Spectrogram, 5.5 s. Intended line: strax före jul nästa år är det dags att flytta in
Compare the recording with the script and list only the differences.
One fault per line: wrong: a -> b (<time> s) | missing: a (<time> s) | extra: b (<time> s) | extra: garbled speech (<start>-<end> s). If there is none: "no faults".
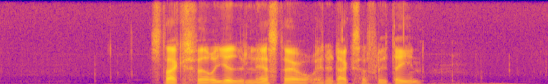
no faults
